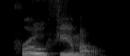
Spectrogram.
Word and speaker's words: Profumo: John Porfumo, I think that's how you say it. Porfumo? Porfumo. We're going to go with Profumo.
